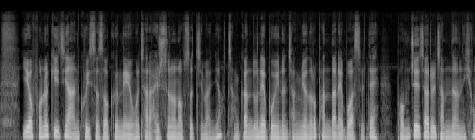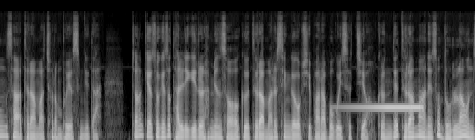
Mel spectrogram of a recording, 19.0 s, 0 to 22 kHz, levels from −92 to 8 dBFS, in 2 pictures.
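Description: A speech clip with loudspeaker feedback squeal from 16.10 to 18.03 s. A 948 Hz tone swells over about a second to roughly 5 dB above the speech. Microphone and loudspeaker formed a loop with gain above one.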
